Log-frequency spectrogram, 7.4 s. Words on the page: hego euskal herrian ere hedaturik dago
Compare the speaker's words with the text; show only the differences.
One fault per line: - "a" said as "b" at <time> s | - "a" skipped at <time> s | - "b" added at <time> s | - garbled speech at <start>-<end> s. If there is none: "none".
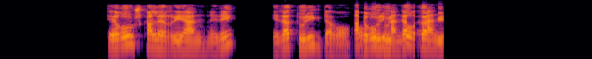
- garbled speech at 4.4-5.6 s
